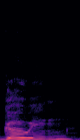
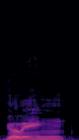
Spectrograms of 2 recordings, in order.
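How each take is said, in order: First: High, loud desperate call. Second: High, loud auctioneer's call. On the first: Auctioneer desperately seeks bids. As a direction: plead with the room. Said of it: "said the auctioneer desperately". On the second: Auctioneer calls the lot to the room. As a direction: ring it out over the hall. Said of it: "called the auctioneer". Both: A narrator's reading.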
